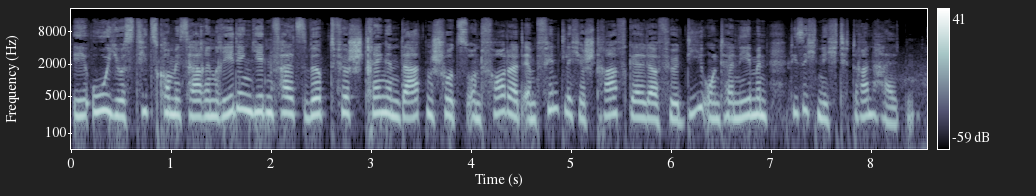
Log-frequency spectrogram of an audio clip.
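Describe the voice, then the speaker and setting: A woman voices a television news report from a script. She reads evenly and crisply. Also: medium pitch, moderate pace, hardly any pauses, a little mellow, no echo.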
